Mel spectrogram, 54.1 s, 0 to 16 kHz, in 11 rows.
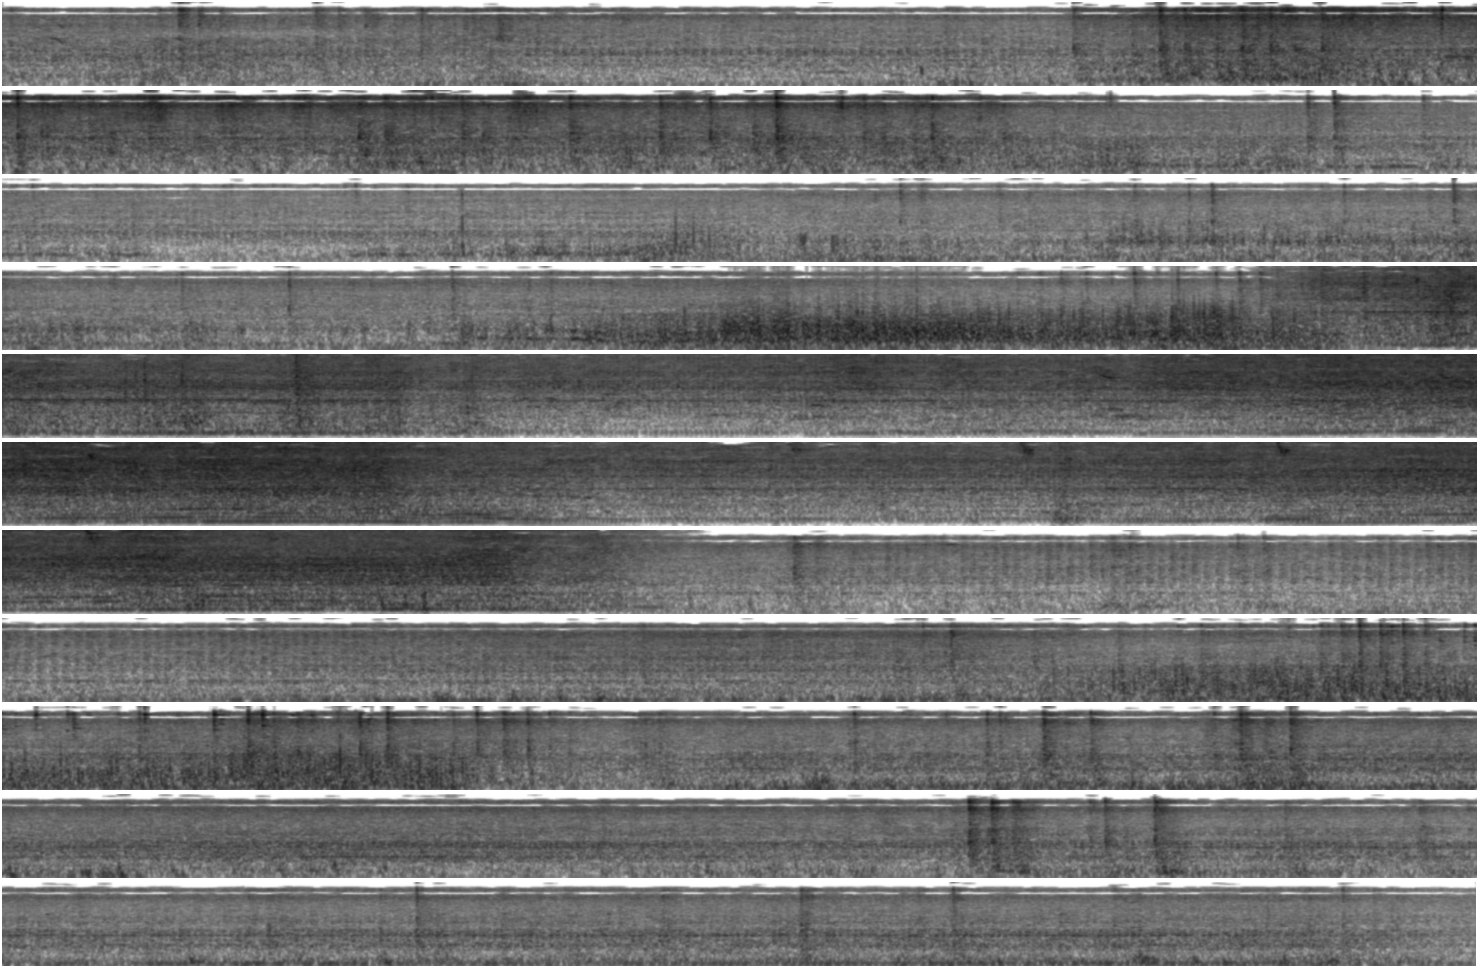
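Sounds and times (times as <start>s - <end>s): car engine revving: 0.0s - 54.0s
road noise: 0.0s - 54.0s.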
